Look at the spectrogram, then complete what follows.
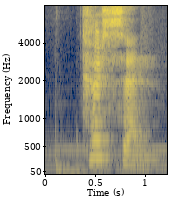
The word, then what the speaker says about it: Küssen: Küssen. Küssen. Então, verifiquem. Esses dois S's, eles estão entre duas vogais. Mas, eu não pronuncio de forma longa o U com trema. Eu pronuncio de uma forma curta.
